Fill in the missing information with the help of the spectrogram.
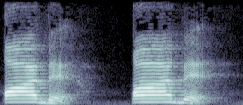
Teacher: Qaf is heavy, but keep ba light. Qab, but give a very nice qalqala on ba.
